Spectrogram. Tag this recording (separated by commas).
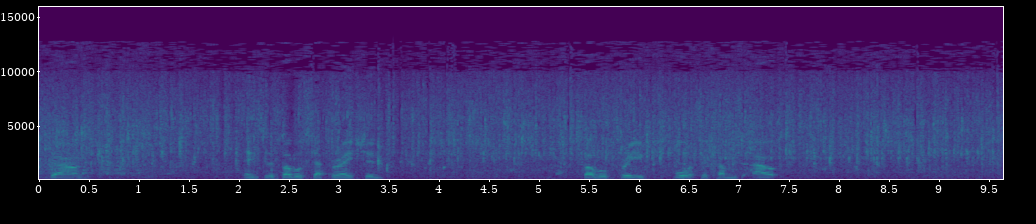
Water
